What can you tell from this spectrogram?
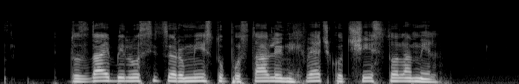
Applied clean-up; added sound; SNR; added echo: none; none; none; none.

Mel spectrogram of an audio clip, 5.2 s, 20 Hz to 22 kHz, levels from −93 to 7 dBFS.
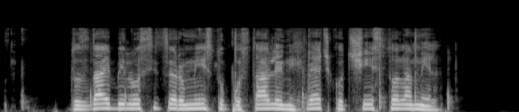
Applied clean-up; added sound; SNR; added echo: neural mask model Resemble Enhance denoiser.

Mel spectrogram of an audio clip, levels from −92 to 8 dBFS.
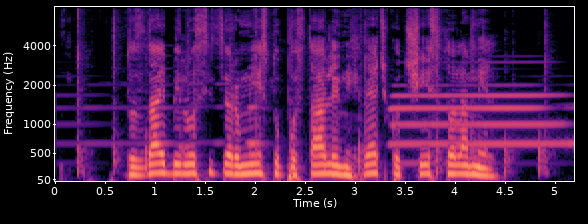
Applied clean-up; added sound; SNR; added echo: classical method log-MMSE.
